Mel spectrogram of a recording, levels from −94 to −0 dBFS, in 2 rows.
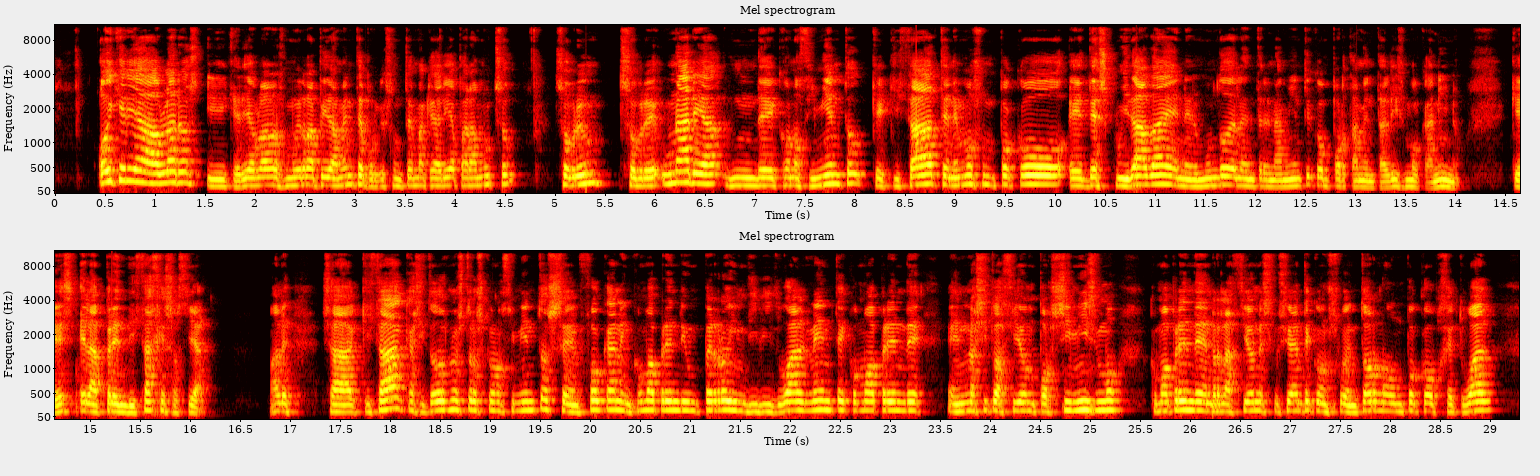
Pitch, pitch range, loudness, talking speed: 165 Hz, 150-180 Hz, -21 LUFS, 160 wpm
